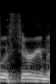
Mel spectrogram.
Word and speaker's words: Ethereum: and i'm going to spell that for you e-t-h-e-r-e-u-m it's pronounced ethereum if you only buy one crypto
